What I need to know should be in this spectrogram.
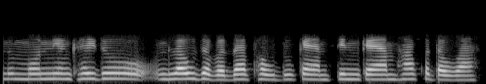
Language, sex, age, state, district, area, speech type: Manipuri, female, 45-60, Manipur, Churachandpur, rural, conversation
